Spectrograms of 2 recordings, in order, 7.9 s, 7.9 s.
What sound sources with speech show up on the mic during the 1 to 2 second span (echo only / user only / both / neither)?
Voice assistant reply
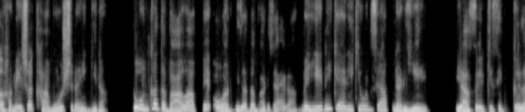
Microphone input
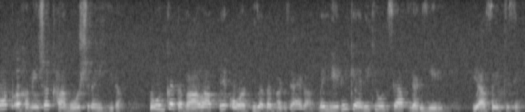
echo only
